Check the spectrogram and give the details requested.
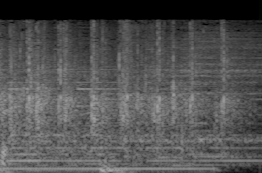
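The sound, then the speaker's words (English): A church audience claps together during a sermon in a steady patter of many hands, with sustained low organ-like tones holding underneath until they drop out near the end. “I thought I'd get a hand clap or an amen.”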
